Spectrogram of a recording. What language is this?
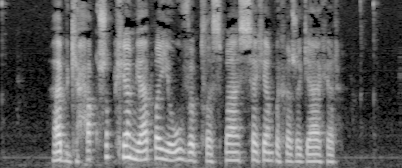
Kabardian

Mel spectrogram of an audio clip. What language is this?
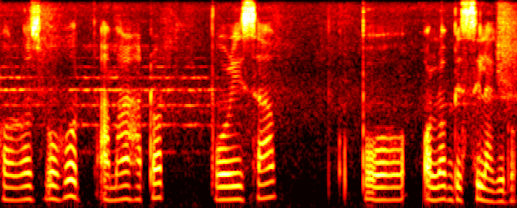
Assamese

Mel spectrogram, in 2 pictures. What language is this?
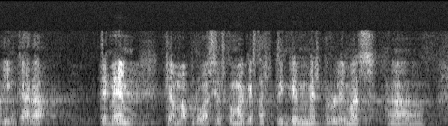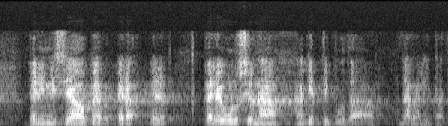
Catalan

